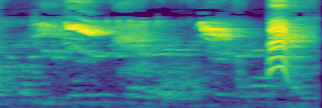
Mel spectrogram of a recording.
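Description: A kekep babi, also known as the tetet bird, gives a series of three sharp, squawking calls, the last one brightest and loudest, heard fairly close and alone without talk.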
